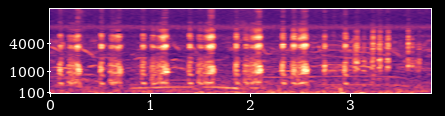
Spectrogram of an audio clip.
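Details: Territorial calling by a male chakor, the chukar partridge, accompanied by its female; quick runs of clucking chak notes repeated roughly twice a second, a faint thin whistle running beneath.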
